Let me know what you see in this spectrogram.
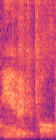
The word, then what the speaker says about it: Neanderthal: I think it's tall. Like tall. – Neanderthal. That's the right way to say it, but.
